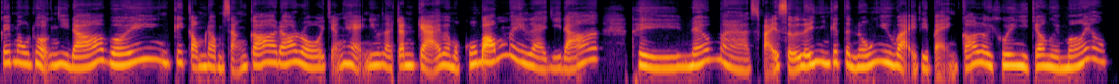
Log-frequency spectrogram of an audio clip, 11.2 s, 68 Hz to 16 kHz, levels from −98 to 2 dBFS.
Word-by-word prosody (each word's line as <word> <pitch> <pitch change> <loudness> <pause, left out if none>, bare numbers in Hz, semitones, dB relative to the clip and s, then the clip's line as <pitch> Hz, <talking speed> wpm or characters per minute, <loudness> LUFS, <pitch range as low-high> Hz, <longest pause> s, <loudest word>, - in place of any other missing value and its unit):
cái 275 0 -2
mâu 270 -3 -1
thuẫn 240 -2 -1
gì 250 -2 +1
đó 215 +8 +1
với 275 +9 +2 0.2
cái 280 - -4
cộng 220 -3 -3
đồng 205 -3 -2
sẵn 205 +2 -5
có 235 0 -1
ở 280 0 0
đó 270 +2 0
rồi, 205 -6 0
chẳng 225 +3 -6
hạn 250 -2 -1
như 235 +1 0
là 220 -4 -3
tranh 230 +3 0
cãi 215 -1 0
về 240 - +1
một 195 -4 -2
cú 255 +1 0
bóng 285 +3 +6
hay 320 -8 -1
là 225 -6 -1
gì 190 +2 -8
đó. 270 - -2 0.3
Thì 200 -4 +1
nếu 235 +8 +2
mà 230 - -5
phải - - -1
xử 175 -7 0
lý 225 +2 +5
những 275 -1 +3
cái 280 - -1
tình 230 -5 0
huống 235 +7 +2
như 280 -4 +3
vậy, 215 -2 0
thì 190 -2 -3
bạn - - -8
có 205 +6 -1
lời 260 -4 +2
khuyên 235 -1 +4
gì 220 - +4
cho 225 +1 +1
người 210 -3 +2
mới 210 - +1
hông? 340 -5 -7
235 Hz, 270 wpm, -23 LUFS, 210-270 Hz, 0.3 s, bóng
